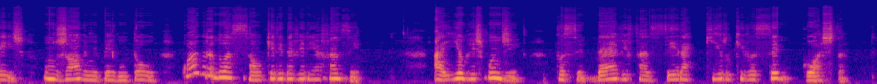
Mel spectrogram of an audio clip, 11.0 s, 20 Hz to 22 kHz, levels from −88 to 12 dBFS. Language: Portuguese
